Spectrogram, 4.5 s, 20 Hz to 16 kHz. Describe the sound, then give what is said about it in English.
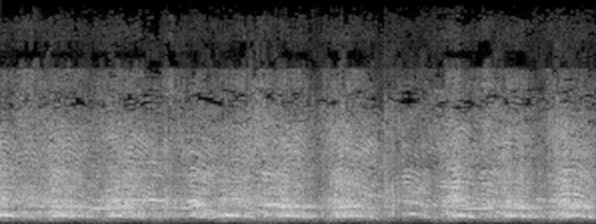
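A crowd of nearly 2,000 people at the first major rally of the Biden-Harris campaign chants "Let's go, Joe" in unison, many voices rising and falling in a steady rhythmic beat, loud and continuous throughout with no pauses. “Those in attendance appeared to be excited for Biden's candidacy with chance of four more years, and "Let's go, Joe" shouted in the room.”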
